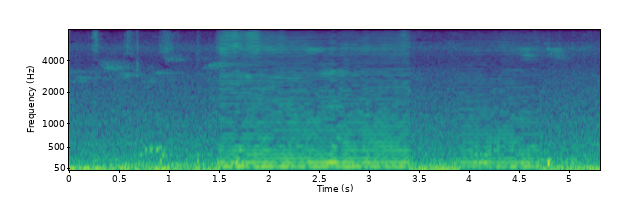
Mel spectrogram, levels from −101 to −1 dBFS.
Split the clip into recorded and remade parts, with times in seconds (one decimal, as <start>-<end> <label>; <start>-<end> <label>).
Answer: 0.0-1.5 recorded; 1.5-3.4 remade; 3.4-3.9 recorded; 3.9-4.7 remade; 4.7-5.3 recorded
